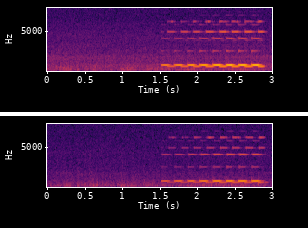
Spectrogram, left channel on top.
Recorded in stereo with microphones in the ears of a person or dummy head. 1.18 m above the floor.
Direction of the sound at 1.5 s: 75° left (ahead or behind).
